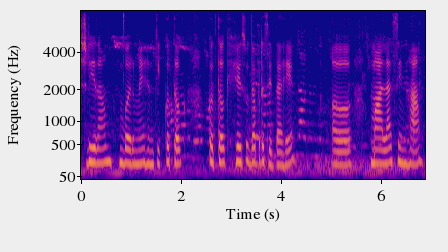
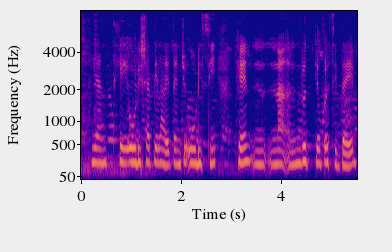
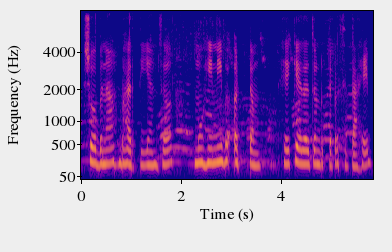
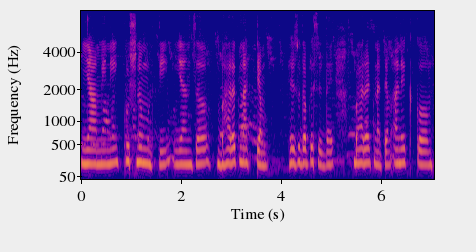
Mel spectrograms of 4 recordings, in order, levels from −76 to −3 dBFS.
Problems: constant background noise, continuous background conversations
